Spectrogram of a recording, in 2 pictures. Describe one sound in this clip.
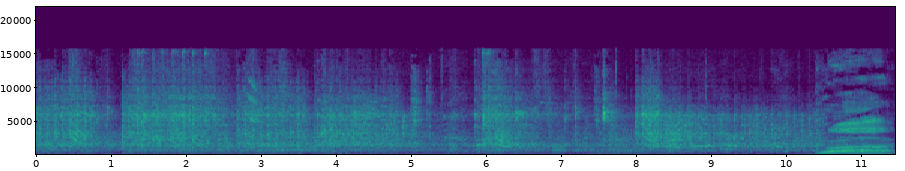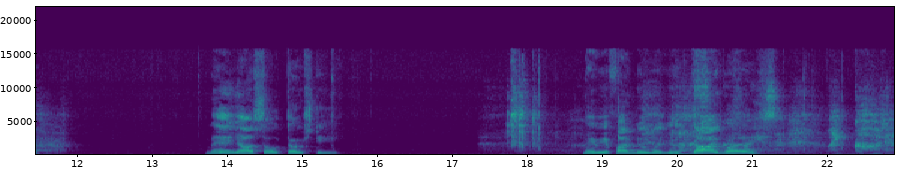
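Video game music and sound effects play from a television speaker.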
